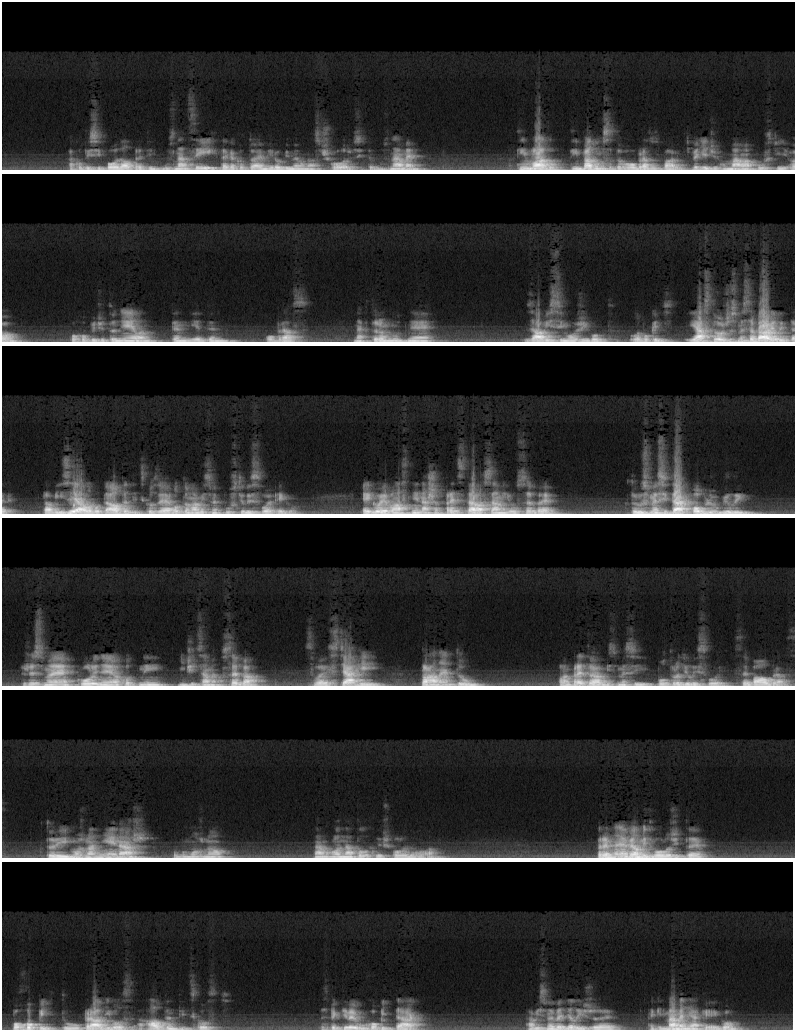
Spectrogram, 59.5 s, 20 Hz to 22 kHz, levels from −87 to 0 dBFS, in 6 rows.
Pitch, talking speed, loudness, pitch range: 120 Hz, 145 wpm, -18 LUFS, 110-130 Hz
